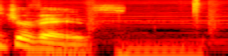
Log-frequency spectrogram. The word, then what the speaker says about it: Gervais: his last name yeah uh how do you pronounce his name oh there's a clip perfect he says gervais thank you so wait which one did i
